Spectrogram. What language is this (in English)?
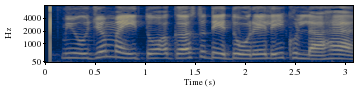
Punjabi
